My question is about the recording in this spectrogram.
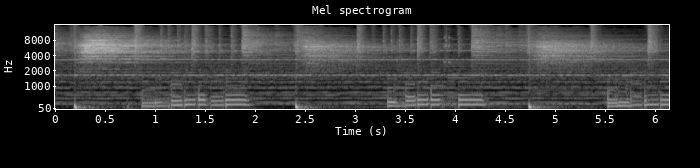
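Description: Instrumental introduction of a worship song played by a band on bass guitar, acoustic guitar, keyboard and drum kit. Sustained bass notes and chords run under a drum hit about every two seconds, each followed by a ringing cymbal.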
